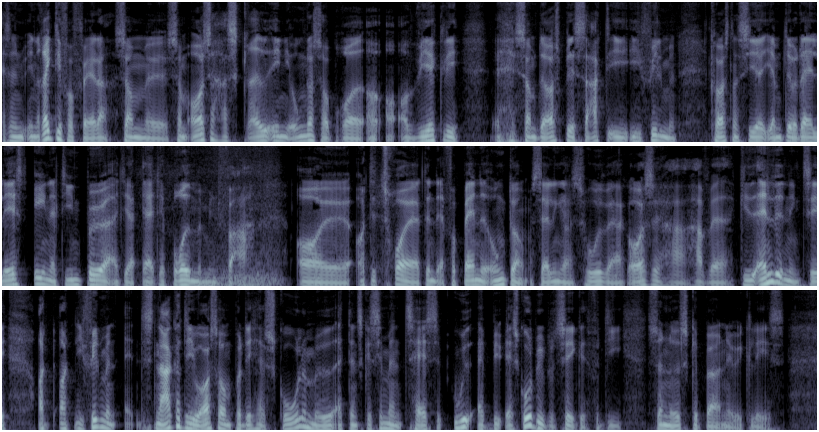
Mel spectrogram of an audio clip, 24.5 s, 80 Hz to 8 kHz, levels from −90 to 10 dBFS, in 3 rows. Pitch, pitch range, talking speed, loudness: 95 Hz, 85-105 Hz, 230 wpm, -28 LUFS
